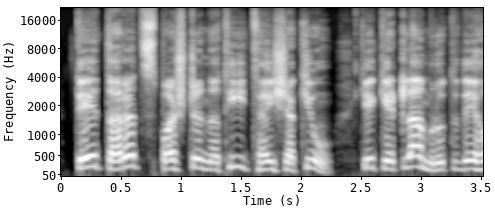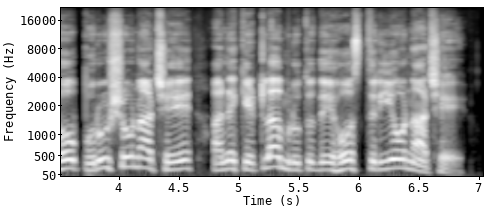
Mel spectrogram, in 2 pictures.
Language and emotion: Gujarati, neutral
